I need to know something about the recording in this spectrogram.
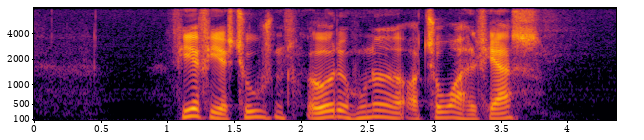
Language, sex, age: Danish, male, 49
